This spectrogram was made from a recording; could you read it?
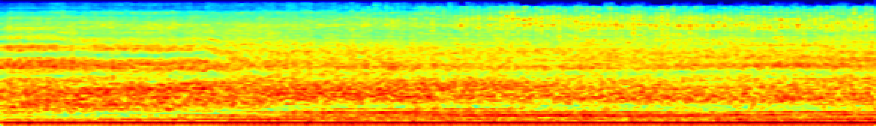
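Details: Briggs & Stratton push mower that ran rich with black smoke and oil from the muffler, after reassembly: steady even high-pitched buzz at constant speed, no misfire or surging; repaired and running healthy.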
